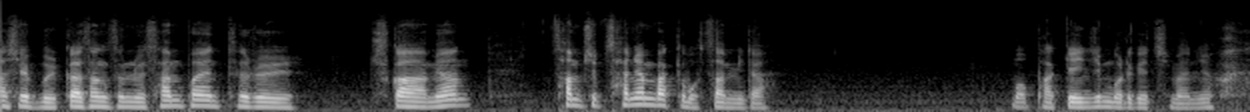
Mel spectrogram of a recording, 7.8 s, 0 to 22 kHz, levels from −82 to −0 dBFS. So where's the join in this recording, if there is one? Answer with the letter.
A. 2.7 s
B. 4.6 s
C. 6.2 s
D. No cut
C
